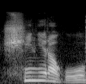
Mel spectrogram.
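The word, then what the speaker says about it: شين: 이 자음은 쉰이라고 발음을 하고요. 이 쉰의 음가는 여기에서는 소문자 S에 살짝 V 모양이 이렇게 표시가 되어 있는데 영어에서는 SH와 비슷하다고 보시면 되겠습니다.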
